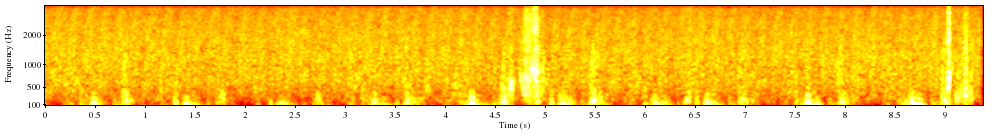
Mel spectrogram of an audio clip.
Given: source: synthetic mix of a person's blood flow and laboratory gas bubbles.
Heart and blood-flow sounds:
Doppler ultrasound of blood flow; precordium
4.65-5.04 s: bubbles
9.00-9.32 s: bubbles
From the record:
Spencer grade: 2 (many but less than half of the cardiac periods contain bubble signals, singularly or in groups); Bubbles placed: only in the low amplitude regions of the cardiac cycle

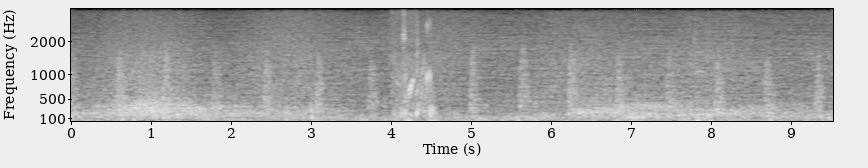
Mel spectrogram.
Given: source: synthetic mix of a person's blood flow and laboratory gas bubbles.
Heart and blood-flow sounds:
Doppler ultrasound of blood flow; subclavian vein
3.99-4.66 s: bubbles
From the record:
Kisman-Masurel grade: 213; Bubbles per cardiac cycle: several, 3 to 8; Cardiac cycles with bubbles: 1 to 10%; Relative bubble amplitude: loud (0.450 to 0.775); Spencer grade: 1 (occasional bubble signal discernible with the cardiac motion signal, with majority of cardiac periods free of bubbles); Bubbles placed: anywhere in the cardiac cycle

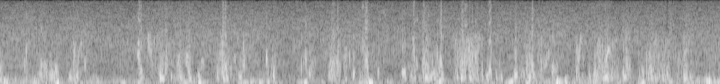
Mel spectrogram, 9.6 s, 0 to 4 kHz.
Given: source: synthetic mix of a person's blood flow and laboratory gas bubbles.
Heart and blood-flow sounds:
Doppler ultrasound of blood flow; subclavian vein
0.00-0.05 s: bubbles
0.29-0.39 s: bubbles
0.47-0.80 s: bubbles
0.90-1.19 s: bubbles
1.82-2.73 s: bubbles
2.85-3.30 s: bubbles
3.52-3.71 s: bubbles
3.99-4.22 s: bubbles
4.37-4.94 s: bubbles
5.03-5.09 s: bubbles
5.34-5.96 s: bubbles
6.03-6.75 s: bubbles
6.83-7.46 s: bubbles
7.65-7.80 s: bubbles
7.85-8.45 s: bubbles
8.51-9.29 s: bubbles
From the record:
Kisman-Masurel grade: 342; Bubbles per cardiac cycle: rolling drumbeat, 9 or more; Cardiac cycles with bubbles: 100%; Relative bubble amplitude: moderate (0.250 to 0.450); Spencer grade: 3 (all of the cardiac periods contain showers or single bubble signals, but not dominating or overriding the cardiac motion signals); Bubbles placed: anywhere in the cardiac cycle

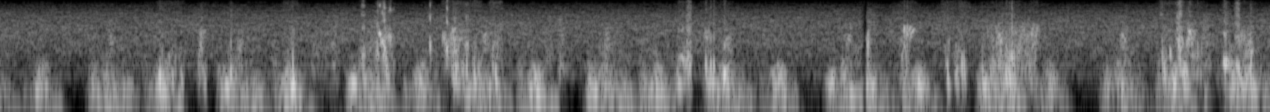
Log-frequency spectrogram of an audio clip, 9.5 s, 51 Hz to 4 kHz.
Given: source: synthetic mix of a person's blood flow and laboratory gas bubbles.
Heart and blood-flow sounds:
Doppler ultrasound of blood flow; precordium
1.17-1.40 s: bubbles
1.47-1.56 s: bubbles
1.69-1.79 s: bubbles
2.12-2.25 s: bubbles
2.67-2.77 s: bubbles
2.80-2.98 s: bubbles
3.19-3.27 s: bubbles
3.30-3.62 s: bubbles
3.67-3.79 s: bubbles
5.06-5.20 s: bubbles
5.25-5.50 s: bubbles
6.74-6.89 s: bubbles
7.06-7.29 s: bubbles
7.34-7.81 s: bubbles
8.68-9.05 s: bubbles
9.14-9.44 s: bubbles
From the record:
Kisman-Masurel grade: 233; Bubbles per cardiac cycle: several, 3 to 8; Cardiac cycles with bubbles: 50 to 99%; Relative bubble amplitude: loud (0.450 to 0.775); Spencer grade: 3 (all of the cardiac periods contain showers or single bubble signals, but not dominating or overriding the cardiac motion signals); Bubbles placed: anywhere in the cardiac cycle

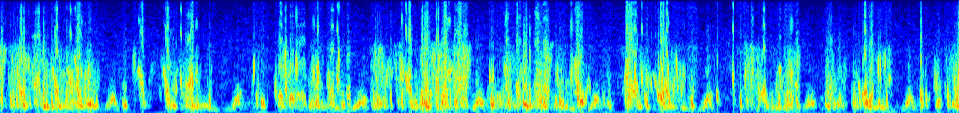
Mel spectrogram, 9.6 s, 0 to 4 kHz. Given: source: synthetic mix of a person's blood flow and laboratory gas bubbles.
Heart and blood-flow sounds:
Doppler ultrasound of blood flow; precordium
0.00-1.01 s: bubbles
1.22-1.30 s: bubbles
1.32-2.02 s: bubbles
2.06-2.15 s: bubbles
2.51-2.68 s: bubbles
2.73-3.52 s: bubbles
3.70-4.74 s: bubbles
4.86-5.94 s: bubbles
6.01-6.12 s: bubbles
6.21-6.97 s: bubbles
7.13-7.21 s: bubbles
7.29-8.02 s: bubbles
8.23-8.48 s: bubbles
8.51-8.94 s: bubbles
9.17-9.60 s: bubbles
From the record:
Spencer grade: 4 (maximum detectable bubble signal sounding continuously throughout systole and diastole of every cardiac period, and overriding the amplitude of the normal cardiac signals); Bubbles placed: only in the low amplitude regions of the cardiac cycle

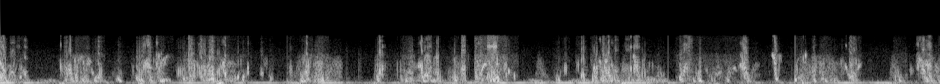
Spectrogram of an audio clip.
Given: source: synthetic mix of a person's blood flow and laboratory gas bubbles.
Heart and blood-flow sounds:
Doppler ultrasound of blood flow; subclavian vein
0.00-0.30 s: bubbles
0.57-1.25 s: bubbles
1.30-2.52 s: bubbles
2.59-2.75 s: bubbles
2.87-3.43 s: bubbles
3.74-3.89 s: bubbles
3.95-4.69 s: bubbles
4.75-5.18 s: bubbles
5.52-5.70 s: bubbles
5.75-6.65 s: bubbles
6.75-7.60 s: bubbles
7.68-7.83 s: bubbles
7.95-8.62 s: bubbles
8.93-9.41 s: bubbles
From the record:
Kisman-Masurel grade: 444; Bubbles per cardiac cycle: continuous sound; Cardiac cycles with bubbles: 100%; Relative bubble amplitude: maximal (0.775 to 0.999); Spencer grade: 4 (maximum detectable bubble signal sounding continuously throughout systole and diastole of every cardiac period, and overriding the amplitude of the normal cardiac signals); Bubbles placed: anywhere in the cardiac cycle

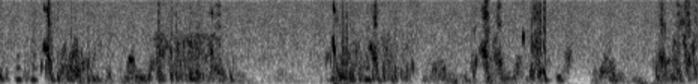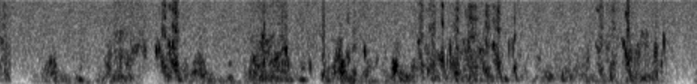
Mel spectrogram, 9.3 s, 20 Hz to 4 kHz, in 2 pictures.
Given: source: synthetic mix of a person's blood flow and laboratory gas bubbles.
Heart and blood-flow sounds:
Doppler ultrasound of blood flow; precordium
0.00-0.76 s: bubbles
0.96-1.59 s: bubbles
2.13-2.79 s: bubbles
3.07-3.38 s: bubbles
3.46-3.83 s: bubbles
4.35-4.75 s: bubbles
5.16-5.24 s: bubbles
5.40-5.64 s: bubbles
5.67-5.91 s: bubbles
6.17-6.23 s: bubbles
6.29-7.19 s: bubbles
7.42-8.14 s: bubbles
8.37-8.50 s: bubbles
8.55-9.12 s: bubbles
From the record:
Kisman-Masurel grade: 342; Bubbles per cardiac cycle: rolling drumbeat, 9 or more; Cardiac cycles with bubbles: 100%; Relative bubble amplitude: moderate (0.250 to 0.450); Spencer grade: 3 (all of the cardiac periods contain showers or single bubble signals, but not dominating or overriding the cardiac motion signals); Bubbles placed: only in the low amplitude regions of the cardiac cycle

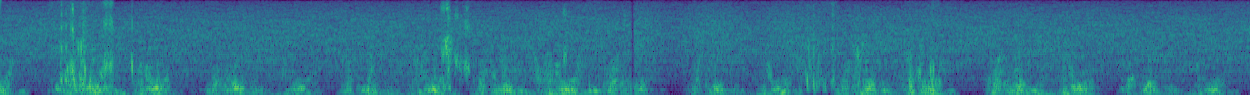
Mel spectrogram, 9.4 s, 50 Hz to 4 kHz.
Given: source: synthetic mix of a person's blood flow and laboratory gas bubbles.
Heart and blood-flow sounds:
Doppler ultrasound of blood flow; precordium
0.35-0.86 s: bubbles
0.96-1.02 s: bubbles
3.29-3.53 s: bubbles
3.99-4.16 s: bubbles
4.21-4.26 s: bubbles
4.38-4.54 s: bubbles
5.94-6.29 s: bubbles
6.39-6.49 s: bubbles
6.78-6.88 s: bubbles
6.94-7.04 s: bubbles
From the record:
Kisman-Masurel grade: 222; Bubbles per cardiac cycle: several, 3 to 8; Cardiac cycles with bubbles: 10 to 50%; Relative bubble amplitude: moderate (0.250 to 0.450); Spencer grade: 2 (many but less than half of the cardiac periods contain bubble signals, singularly or in groups); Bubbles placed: only in the low amplitude regions of the cardiac cycle

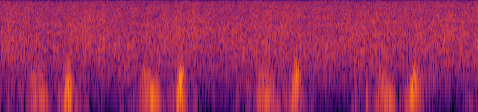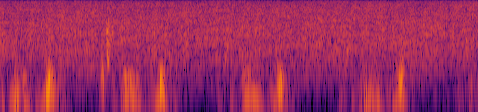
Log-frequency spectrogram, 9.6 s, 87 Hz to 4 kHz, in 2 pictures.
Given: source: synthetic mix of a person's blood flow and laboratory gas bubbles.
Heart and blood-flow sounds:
Doppler ultrasound of blood flow; precordium
5.78-5.92 s: bubbles
From the record:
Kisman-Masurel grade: 112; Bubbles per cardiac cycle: 1 to 2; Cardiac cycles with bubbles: 1 to 10%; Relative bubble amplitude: moderate (0.250 to 0.450); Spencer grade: 1 (occasional bubble signal discernible with the cardiac motion signal, with majority of cardiac periods free of bubbles); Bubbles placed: only in the low amplitude regions of the cardiac cycle

